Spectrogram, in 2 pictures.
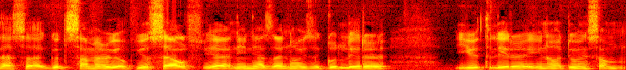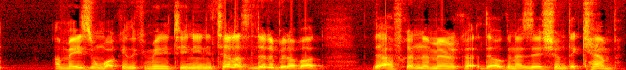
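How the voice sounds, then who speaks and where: A man's voice: lowish voice, normal speed, warm tone. A man hosting a podcast, asking his guest questions in a friendly, loose way with lots of fillers. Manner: friendly, loose, says you know a lot. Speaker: podcast host. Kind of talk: casual podcast interview.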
